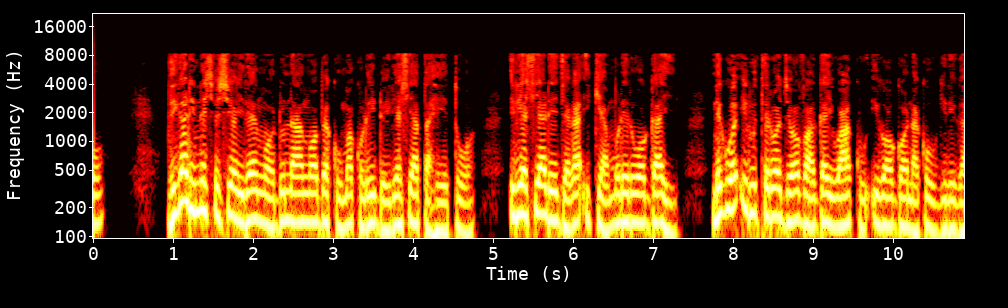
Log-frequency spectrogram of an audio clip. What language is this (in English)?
Kikuyu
